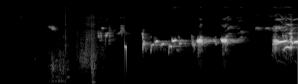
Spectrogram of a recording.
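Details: Oriental magpie-robin, champion singer used for training, producing a wavering run of warbled, slightly buzzy notes after soft scattered calls, ending in a loud harsh burst.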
